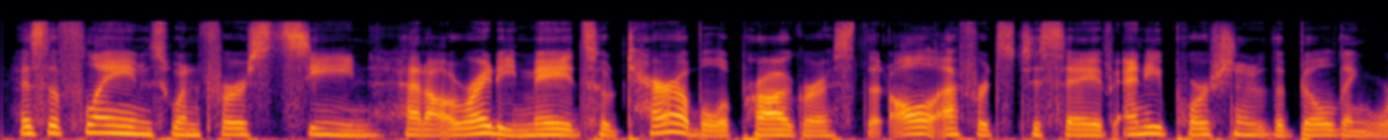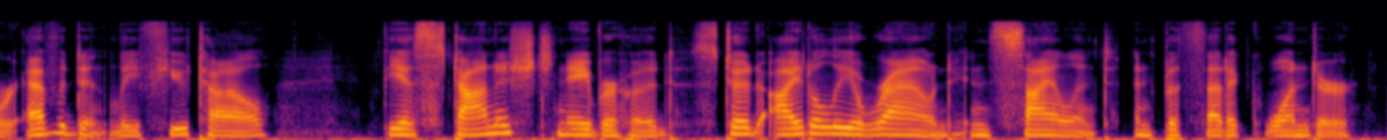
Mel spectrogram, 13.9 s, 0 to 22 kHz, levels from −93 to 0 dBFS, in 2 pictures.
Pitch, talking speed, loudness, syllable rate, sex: 160 Hz, 160 wpm, -19 LUFS, 5.0 syllables/s, female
